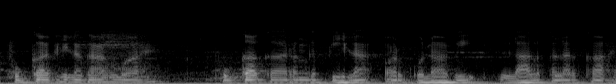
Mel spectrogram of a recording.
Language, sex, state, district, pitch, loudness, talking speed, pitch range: Hindi, male, Jharkhand, Jamtara, 100 Hz, -35 LUFS, 145 wpm, 90-105 Hz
